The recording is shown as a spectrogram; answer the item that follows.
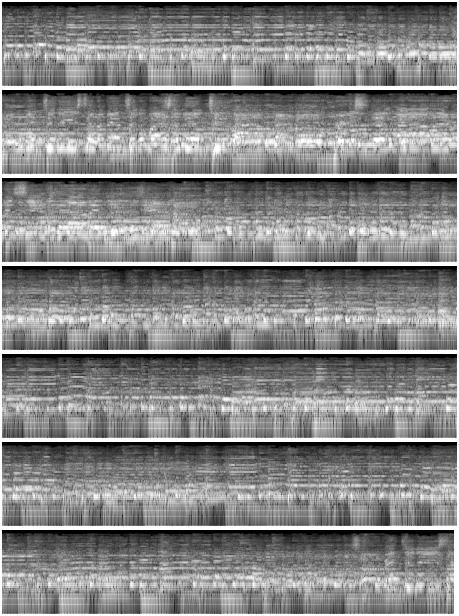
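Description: Old-time string band playing an instrumental passage: fiddle carrying the melody over banjo and acoustic guitar, with upright bass keeping a steady beat.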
